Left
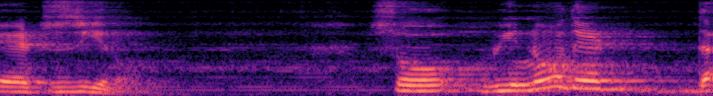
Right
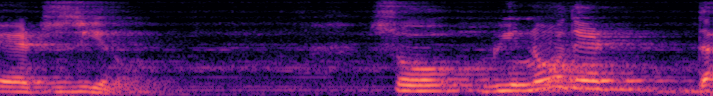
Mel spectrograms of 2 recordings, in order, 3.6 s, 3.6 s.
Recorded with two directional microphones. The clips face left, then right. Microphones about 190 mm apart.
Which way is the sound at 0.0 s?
50° left (ahead or behind).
